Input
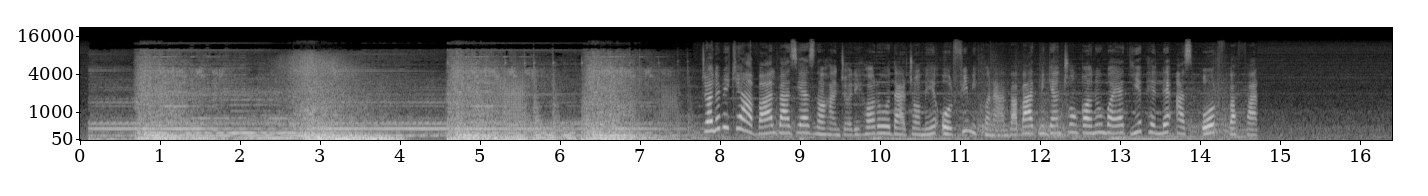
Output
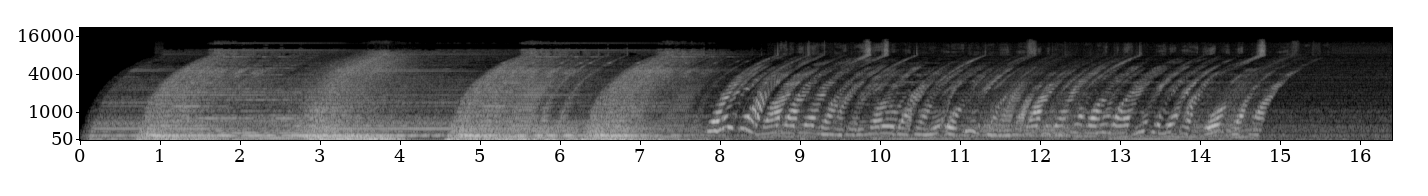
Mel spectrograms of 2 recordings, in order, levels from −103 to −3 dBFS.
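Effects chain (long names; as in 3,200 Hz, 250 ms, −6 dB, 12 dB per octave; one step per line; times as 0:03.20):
every frequency bin delayed by itself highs late, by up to 931 ms
echo ahead of the sound 33 ms −14 dB
level −5 dB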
